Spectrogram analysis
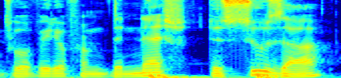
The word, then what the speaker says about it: D'Souza: We're reacting to a video from Dinesh D'Souza. I said it right this time. Last time I said D'Souza, and you guys gave me hell last time.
